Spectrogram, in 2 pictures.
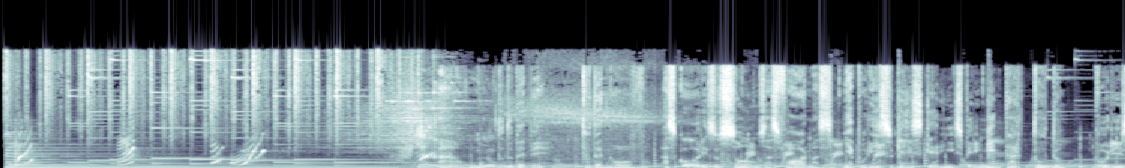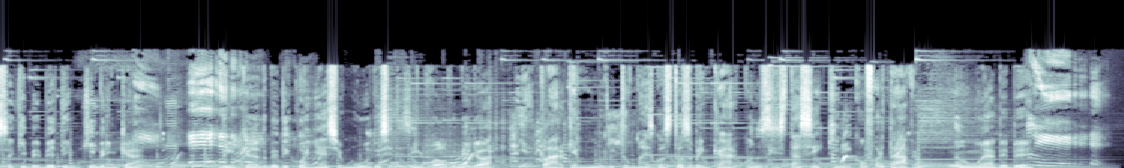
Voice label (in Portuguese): Spot, Locução; Spot 30 segundos; Locução para Spot de 30 seg.; Ford; Novela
